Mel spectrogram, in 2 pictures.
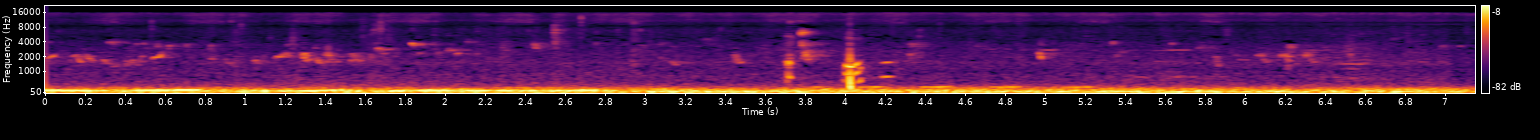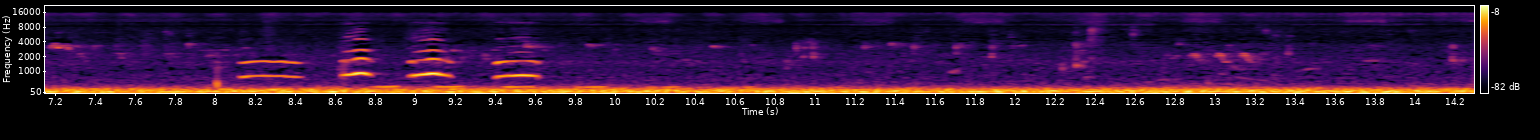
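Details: A baby monkey in the wild, having lost its playmate, gives a quick series of four or five clear arching cries with rich overtones after some early murmuring voices, over a continuous low rumble.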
